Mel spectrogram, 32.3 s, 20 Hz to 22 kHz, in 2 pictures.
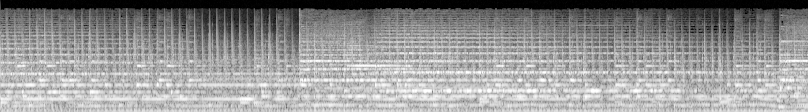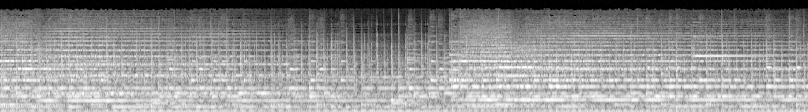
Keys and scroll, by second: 1.6 Delete.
